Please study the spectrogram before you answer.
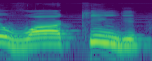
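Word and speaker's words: walking: वॉकिंग, WALKI, देखिए L silent रहेगा, इसको हम लोग पढ़ेंगे वॉकिंग।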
